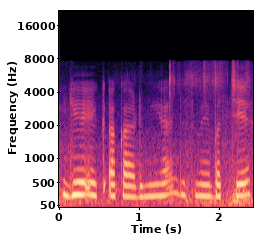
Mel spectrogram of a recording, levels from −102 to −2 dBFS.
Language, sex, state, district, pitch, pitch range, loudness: Hindi, female, Punjab, Pathankot, 235 Hz, 230-250 Hz, -14 LUFS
